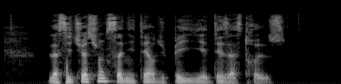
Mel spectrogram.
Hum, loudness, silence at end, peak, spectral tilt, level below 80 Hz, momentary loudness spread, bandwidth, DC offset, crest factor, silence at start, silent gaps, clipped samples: none; -25 LUFS; 0.55 s; -6 dBFS; -4 dB/octave; -42 dBFS; 10 LU; 11.5 kHz; under 0.1%; 20 dB; 0.1 s; none; under 0.1%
